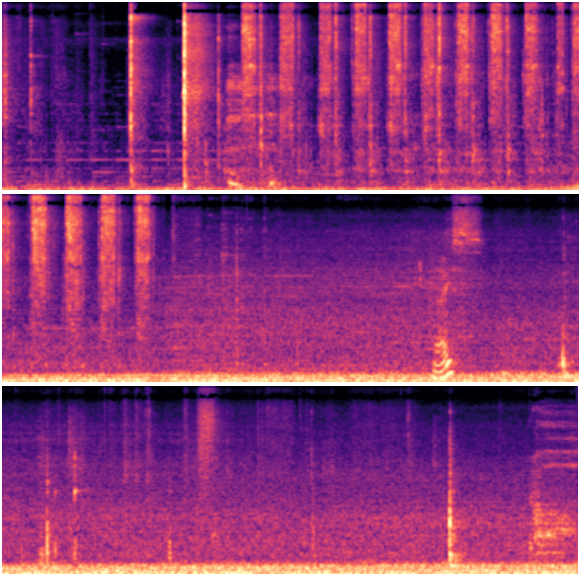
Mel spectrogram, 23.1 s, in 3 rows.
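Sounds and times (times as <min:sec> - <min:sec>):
ratchet wrench clicking: 0:02.9 - 0:10.1
low hum: 0:02.9 - 0:23.0.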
